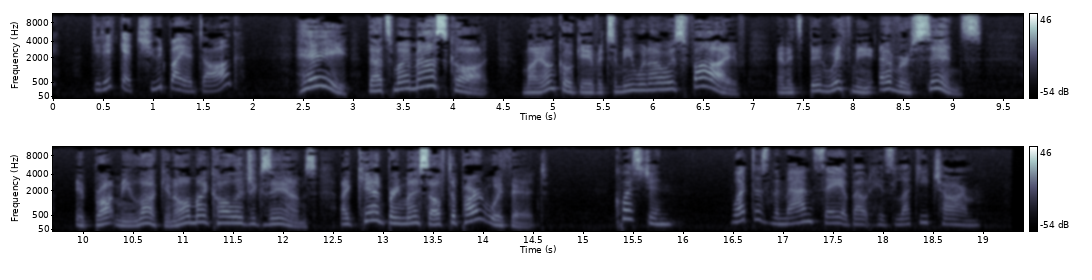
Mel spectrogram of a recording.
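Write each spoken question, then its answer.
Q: What does the man say about his lucky charm?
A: He has had it since he was 5 and can't part with it; it brought him luck in his exams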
